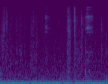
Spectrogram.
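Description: Faint scratching and rustling of small fabric squares being handled and pinned onto a foam egg, with a few quick light ticks about a second and a half in.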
